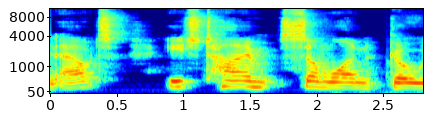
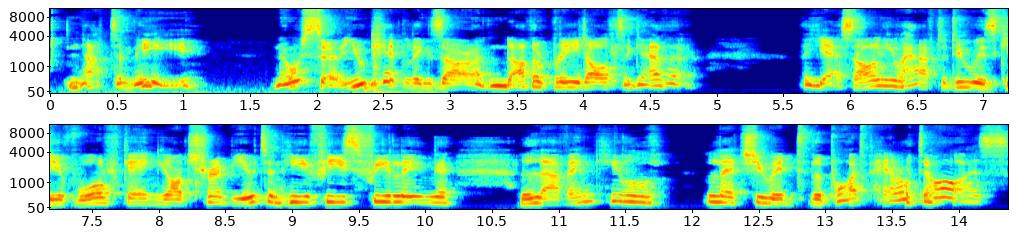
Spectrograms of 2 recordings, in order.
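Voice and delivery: cat-creature character voice. Voicing a hooded tabaxi who kneels down to a player: tabaxi cat-creature voice. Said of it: "He's like".

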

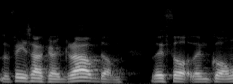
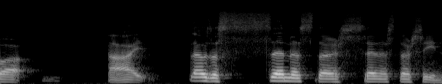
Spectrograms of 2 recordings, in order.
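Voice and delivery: normal talking voice

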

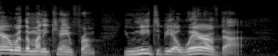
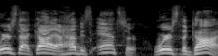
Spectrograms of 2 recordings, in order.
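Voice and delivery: put-on happy, glad voice; 3 semitones higher than usual. Retelling a story, quoting the Prophet calling for the questioner, retelling happily. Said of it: "you could tell in his voice that he was happy".

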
